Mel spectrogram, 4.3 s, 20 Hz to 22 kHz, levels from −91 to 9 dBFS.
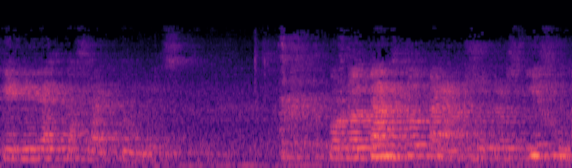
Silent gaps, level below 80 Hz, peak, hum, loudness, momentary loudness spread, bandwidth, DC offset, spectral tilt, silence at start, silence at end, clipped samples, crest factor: none; -56 dBFS; -10 dBFS; none; -29 LUFS; 21 LU; 12.5 kHz; under 0.1%; -4 dB/octave; 0 s; 0 s; under 0.1%; 20 dB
